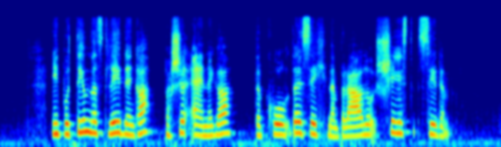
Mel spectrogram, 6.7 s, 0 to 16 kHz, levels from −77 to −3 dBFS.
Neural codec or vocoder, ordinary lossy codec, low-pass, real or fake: codec, 16 kHz in and 24 kHz out, 0.8 kbps, FocalCodec, streaming, 65536 codes; none; 10.8 kHz; fake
